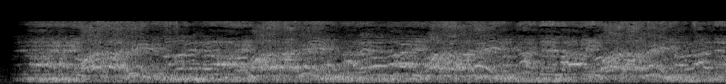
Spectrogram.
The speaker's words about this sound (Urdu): جب بھی ملک کے کسی حصے میں اس طرح کے نعرے گونجتے ہیں تو اس سوال پر بحث دوبارہ شروع ہو جاتی ہے کہ کیا ایسی سرگرمیوں کی اجازت دی جا سکتی ہے یا نہیں, اور یہ کہ یہ دیش سے غداری ہے یا صرف اختلاف رائے.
